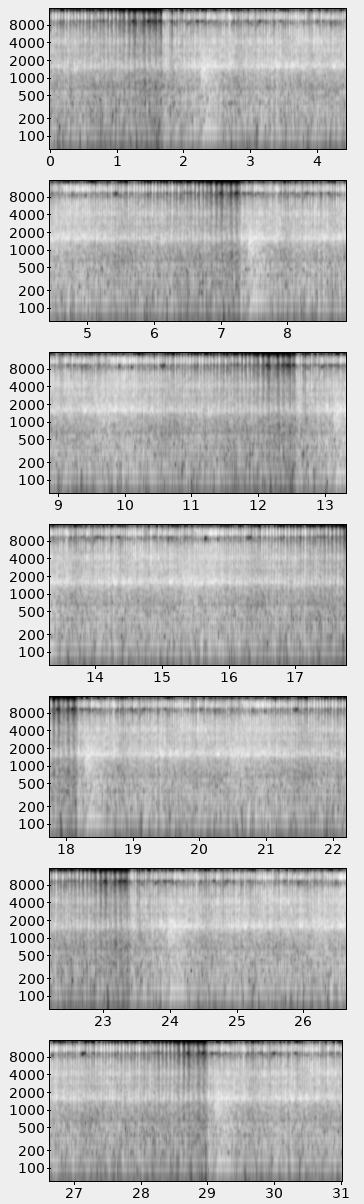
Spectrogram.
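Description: A ship's anchor being lowered into the water: a steady mechanical running and rattling mixed with rushing water, with a thin steady whine through it. The same few seconds repeat, with a brief dip about every five and a half seconds.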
